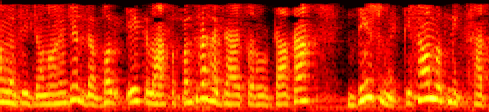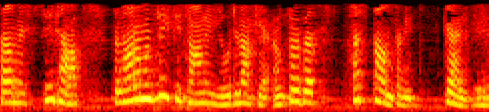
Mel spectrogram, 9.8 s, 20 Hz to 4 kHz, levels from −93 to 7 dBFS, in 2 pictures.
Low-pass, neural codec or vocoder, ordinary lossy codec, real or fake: 3.6 kHz; codec, 44.1 kHz, 3.4 kbps, Pupu-Codec; MP3, 24 kbps; fake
